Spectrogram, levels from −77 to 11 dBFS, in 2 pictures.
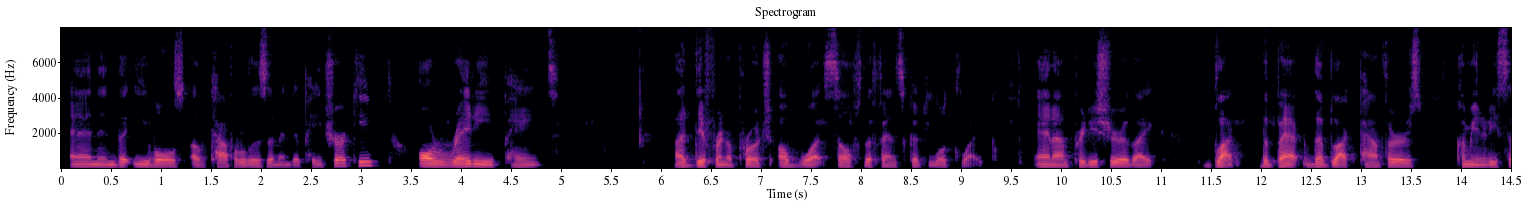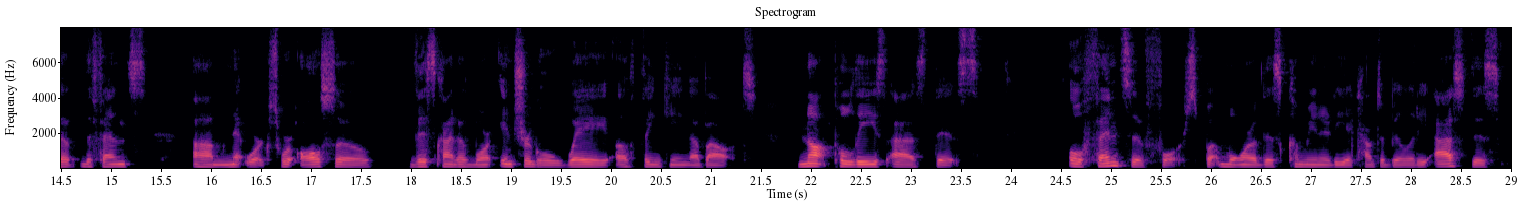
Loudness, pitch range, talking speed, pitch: -28 LUFS, 115-130 Hz, 120 wpm, 120 Hz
